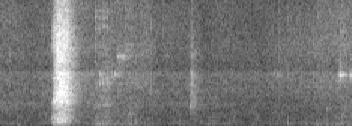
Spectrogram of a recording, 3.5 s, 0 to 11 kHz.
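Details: Cat on daily antibiotics about 3 months, cough recurring 1–3 times daily when doses missed, clear watery nose mornings; owner unsure if cough or reverse sneeze: single sharp forceful nasal snort-like burst, then faint sniffs in a quiet room.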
